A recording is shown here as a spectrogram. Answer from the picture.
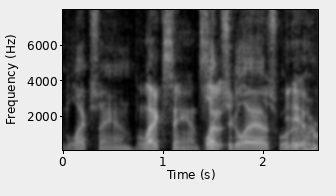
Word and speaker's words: Lexan: protected by 3-in um you say is it lexan lexon how do you say that yeah I think lexan lexan plexiglass whatever right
